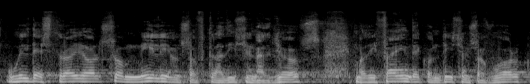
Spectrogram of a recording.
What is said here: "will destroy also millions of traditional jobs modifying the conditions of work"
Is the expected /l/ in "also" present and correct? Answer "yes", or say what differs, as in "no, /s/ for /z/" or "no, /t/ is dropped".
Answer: yes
